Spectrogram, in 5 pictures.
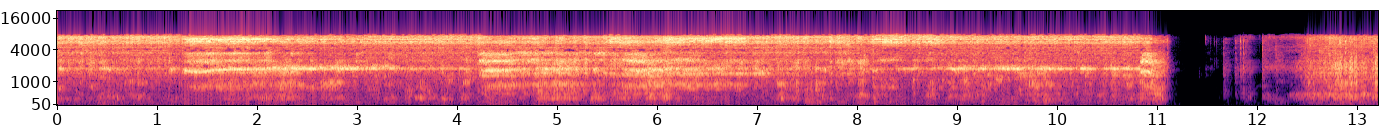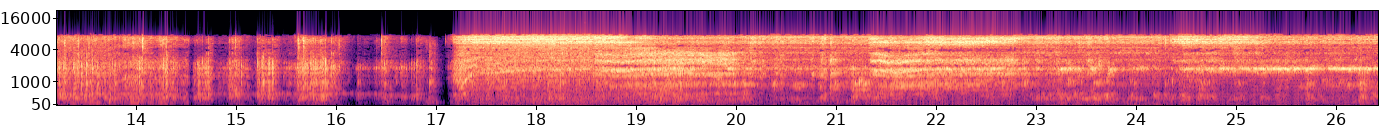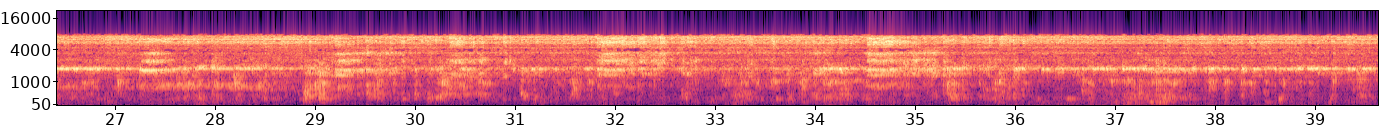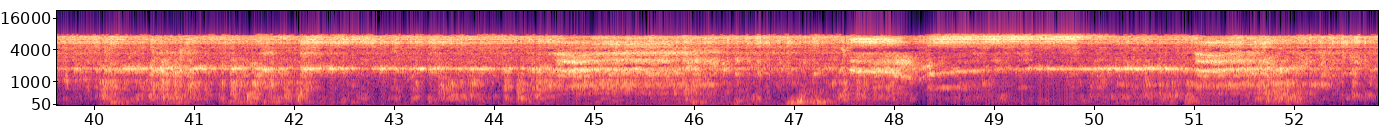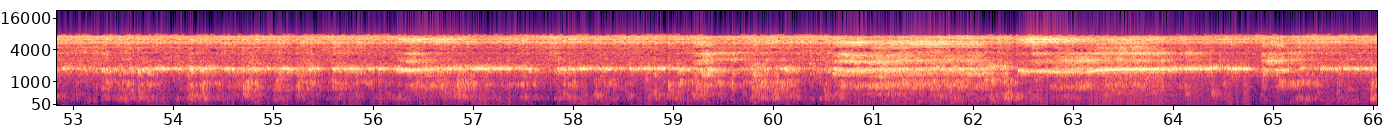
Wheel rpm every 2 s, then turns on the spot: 230, 230, 230, 230, 230, 130, 20, 20, 70, 220, 230, 230, 230, 230, 230, 230, 230, 230, 230, 230, 230, 230, 230, 210, 200, 230, 230, 230, 230, 230, 230, 220, 230.
10-16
